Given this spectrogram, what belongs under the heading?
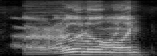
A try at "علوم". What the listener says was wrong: No, there is waw madda. We long here.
